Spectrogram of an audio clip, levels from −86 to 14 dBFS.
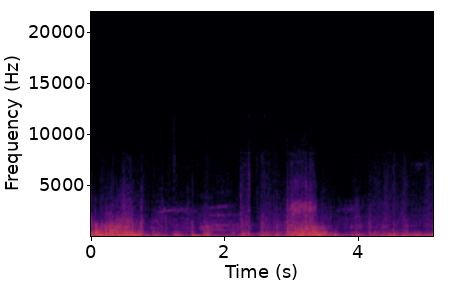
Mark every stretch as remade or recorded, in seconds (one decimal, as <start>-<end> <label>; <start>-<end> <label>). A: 0.0-5.1 recorded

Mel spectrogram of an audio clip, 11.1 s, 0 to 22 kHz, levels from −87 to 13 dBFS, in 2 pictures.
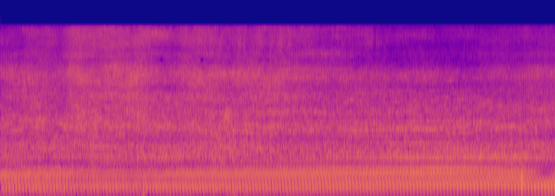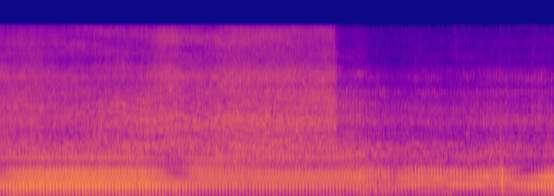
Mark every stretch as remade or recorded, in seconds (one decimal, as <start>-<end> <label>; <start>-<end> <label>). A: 0.0-0.4 recorded; 0.4-1.0 remade; 1.0-4.8 recorded; 4.8-6.2 remade; 6.2-11.1 recorded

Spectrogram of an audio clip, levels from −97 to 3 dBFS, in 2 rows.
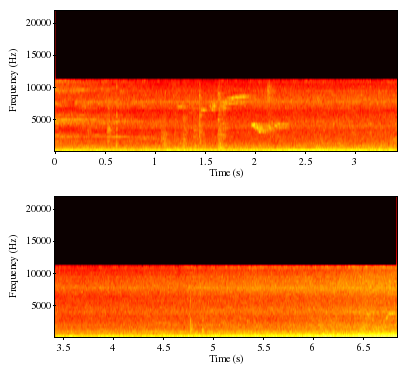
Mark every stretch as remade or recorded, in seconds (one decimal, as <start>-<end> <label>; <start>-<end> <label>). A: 0.0-2.1 recorded; 2.1-6.2 remade; 6.2-6.8 recorded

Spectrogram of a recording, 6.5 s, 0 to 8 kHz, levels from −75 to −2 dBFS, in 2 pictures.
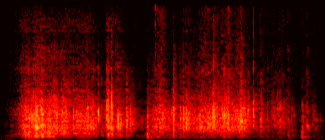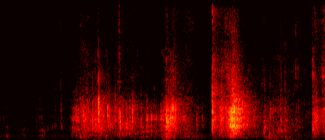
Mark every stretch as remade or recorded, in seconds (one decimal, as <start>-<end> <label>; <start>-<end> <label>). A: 0.0-1.4 remade; 1.4-6.5 recorded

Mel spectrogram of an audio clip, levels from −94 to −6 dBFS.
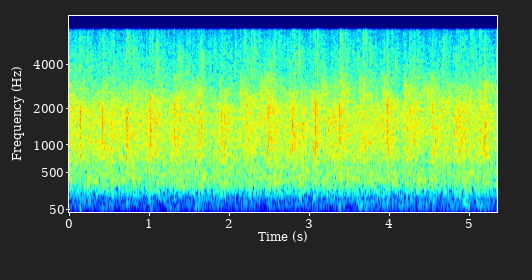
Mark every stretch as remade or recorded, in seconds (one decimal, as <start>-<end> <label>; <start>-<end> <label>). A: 0.0-1.1 remade; 1.1-4.3 recorded; 4.3-5.4 remade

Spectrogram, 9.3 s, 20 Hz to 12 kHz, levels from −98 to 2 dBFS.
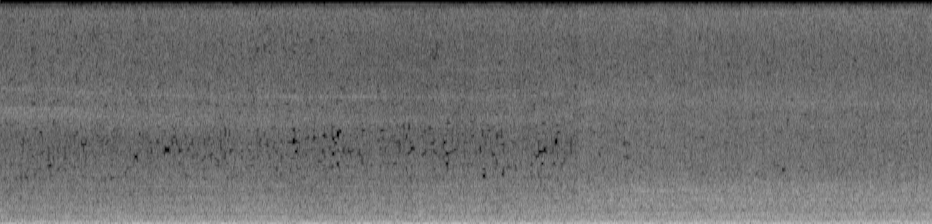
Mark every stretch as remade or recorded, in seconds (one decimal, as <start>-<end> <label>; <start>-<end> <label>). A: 0.0-6.8 recorded; 6.8-7.7 remade; 7.7-9.3 recorded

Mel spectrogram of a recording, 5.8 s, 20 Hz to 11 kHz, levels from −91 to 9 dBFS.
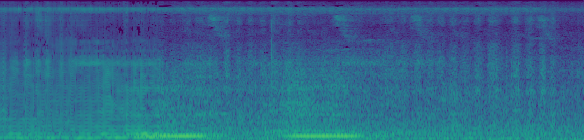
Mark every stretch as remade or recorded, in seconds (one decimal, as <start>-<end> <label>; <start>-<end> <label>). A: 0.0-1.6 remade; 1.6-5.8 recorded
